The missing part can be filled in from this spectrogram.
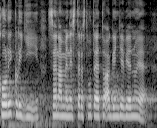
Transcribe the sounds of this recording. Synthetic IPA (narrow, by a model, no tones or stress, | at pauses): ko̞lɪklɪɟiː | sɛnamɪnɪst̪ɛɾst̪vut̪ɛːt̪oʔaɡɛɲɟɛvjɛnujɛ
